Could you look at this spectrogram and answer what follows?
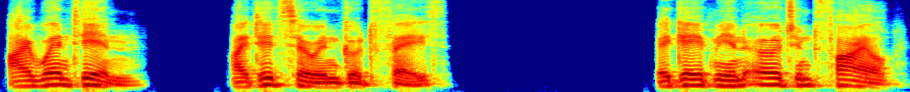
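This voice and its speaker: Man acting an anguished fugitive clerk, animated pitch. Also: normal speed, no room sound. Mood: anguished, confessional. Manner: agitated, confessional. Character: anguished, restless male fugitive office clerk on the run. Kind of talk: audiobook character dialogue.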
